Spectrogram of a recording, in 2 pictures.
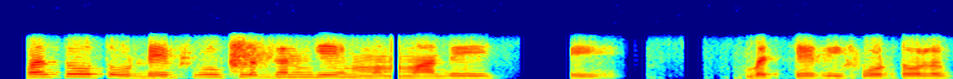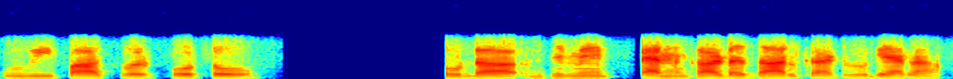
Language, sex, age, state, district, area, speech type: Punjabi, female, 30-45, Punjab, Mansa, urban, conversation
